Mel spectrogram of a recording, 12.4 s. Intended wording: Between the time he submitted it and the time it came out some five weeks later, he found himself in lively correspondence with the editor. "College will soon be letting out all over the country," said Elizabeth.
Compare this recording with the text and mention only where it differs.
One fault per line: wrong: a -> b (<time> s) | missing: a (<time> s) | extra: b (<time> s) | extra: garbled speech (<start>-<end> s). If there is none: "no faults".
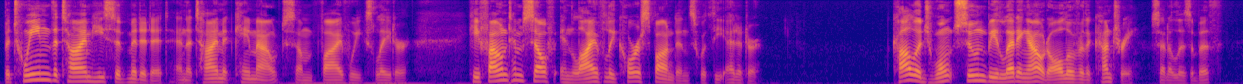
wrong: will -> won't (9.3 s)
